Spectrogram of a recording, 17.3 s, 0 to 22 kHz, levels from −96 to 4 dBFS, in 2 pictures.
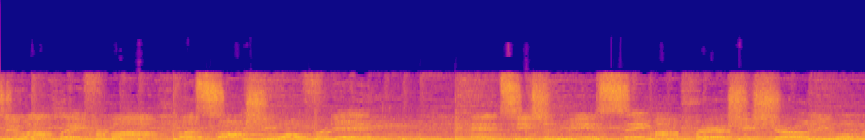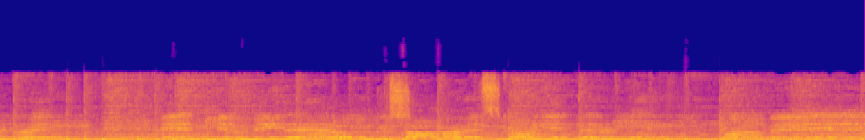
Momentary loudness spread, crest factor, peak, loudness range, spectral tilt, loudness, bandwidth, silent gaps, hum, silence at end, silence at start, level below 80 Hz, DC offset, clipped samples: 4 LU; 14 dB; 0 dBFS; 2 LU; -4.5 dB/octave; -14 LUFS; 11 kHz; none; none; 0 s; 0 s; -26 dBFS; 0.1%; under 0.1%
